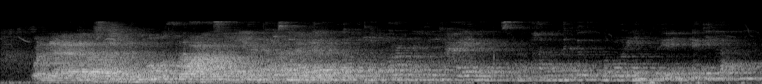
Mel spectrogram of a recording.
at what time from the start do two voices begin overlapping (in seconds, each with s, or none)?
1.8 s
